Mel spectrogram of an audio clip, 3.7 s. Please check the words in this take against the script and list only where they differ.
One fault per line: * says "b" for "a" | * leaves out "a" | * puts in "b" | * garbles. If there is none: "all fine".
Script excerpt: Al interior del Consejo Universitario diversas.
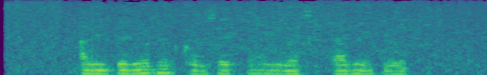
all fine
